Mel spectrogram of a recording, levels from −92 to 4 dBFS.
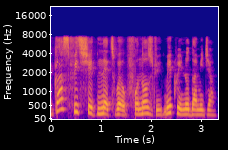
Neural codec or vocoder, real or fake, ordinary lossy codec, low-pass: none; real; none; 7.2 kHz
